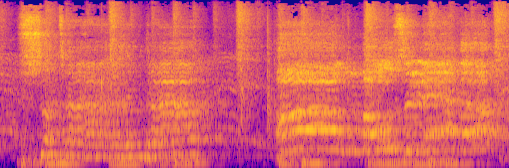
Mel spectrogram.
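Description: Gospel choir music: several voices singing over a low instrumental backing, dipping briefly a little past three seconds in.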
